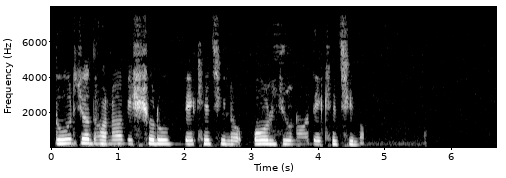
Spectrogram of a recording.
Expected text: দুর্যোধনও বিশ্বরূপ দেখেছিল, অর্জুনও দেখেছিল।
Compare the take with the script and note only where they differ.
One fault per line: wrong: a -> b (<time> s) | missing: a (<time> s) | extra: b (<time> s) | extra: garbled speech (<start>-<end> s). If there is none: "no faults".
no faults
